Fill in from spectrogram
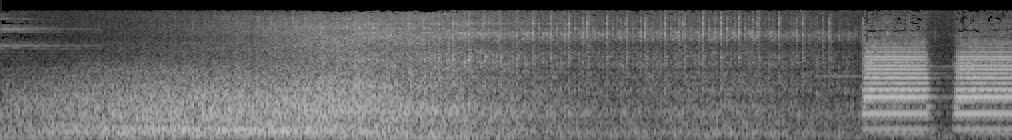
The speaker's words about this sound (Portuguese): Tem alguém buzinando lá fora. Deve ser o motorista que veio te buscar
